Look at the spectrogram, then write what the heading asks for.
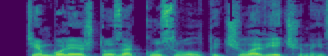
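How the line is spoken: Plain. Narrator (Russian): сказала Лив

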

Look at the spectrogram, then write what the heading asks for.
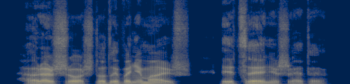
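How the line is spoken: Growled. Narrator (Russian): прорычал он

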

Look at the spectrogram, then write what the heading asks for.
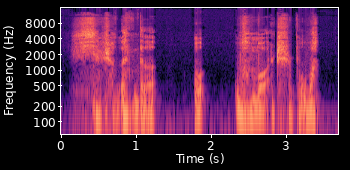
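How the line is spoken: Choked with emotion. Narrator (Chinese): 他的心头顿时一热，哽咽地说道

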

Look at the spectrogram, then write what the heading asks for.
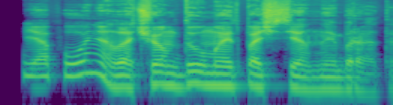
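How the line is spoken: Laughing reply. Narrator (Russian): рассмеявшись, отвечал Уюн

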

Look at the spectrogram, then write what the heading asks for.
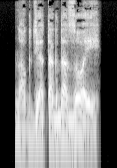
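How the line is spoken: Angry bark. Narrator (Russian): рявкнул Анри

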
